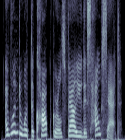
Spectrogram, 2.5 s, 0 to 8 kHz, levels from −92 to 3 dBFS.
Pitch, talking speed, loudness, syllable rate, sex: 285 Hz, 240 wpm, -19 LUFS, 5.9 syllables/s, female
